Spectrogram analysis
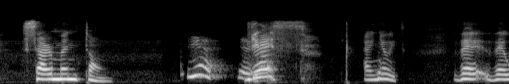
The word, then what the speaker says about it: Charmetant: I have to pronounce it right. It's a very nice French name. Charmetant.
